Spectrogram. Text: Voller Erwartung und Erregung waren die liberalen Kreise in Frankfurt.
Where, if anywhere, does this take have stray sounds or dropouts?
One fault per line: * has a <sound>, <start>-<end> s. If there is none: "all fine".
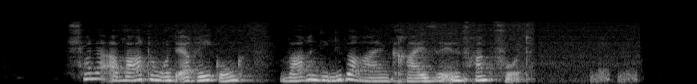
* has a laugh, 5.9-6.4 s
